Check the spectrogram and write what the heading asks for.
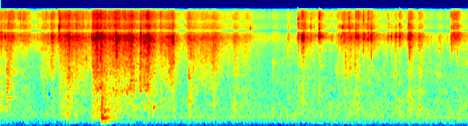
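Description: Clear plastic wrapping crinkling and rustling as it is pulled off small bike lights by hand, with irregular sharp crackles.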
